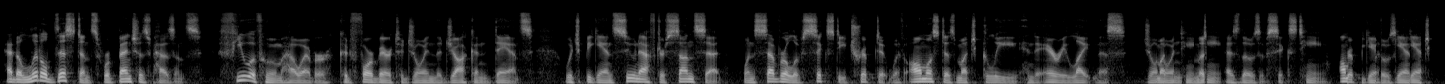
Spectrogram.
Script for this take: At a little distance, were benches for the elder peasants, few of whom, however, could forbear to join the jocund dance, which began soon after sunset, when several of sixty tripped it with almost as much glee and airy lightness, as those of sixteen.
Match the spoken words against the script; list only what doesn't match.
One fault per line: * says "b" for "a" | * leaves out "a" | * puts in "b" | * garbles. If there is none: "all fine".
* leaves out "for the elder"
* garbles
* garbles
